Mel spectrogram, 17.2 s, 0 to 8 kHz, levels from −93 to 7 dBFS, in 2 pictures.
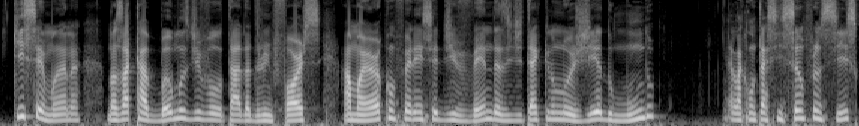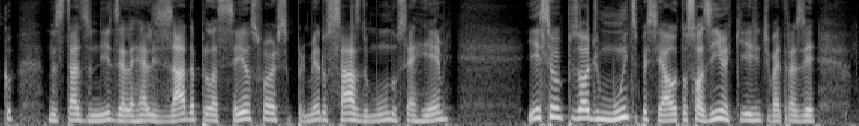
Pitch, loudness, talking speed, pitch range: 155 Hz, -18 LUFS, 185 wpm, 140-170 Hz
